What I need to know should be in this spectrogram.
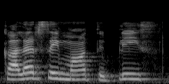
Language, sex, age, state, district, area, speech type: Tamil, female, 18-30, Tamil Nadu, Cuddalore, urban, read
